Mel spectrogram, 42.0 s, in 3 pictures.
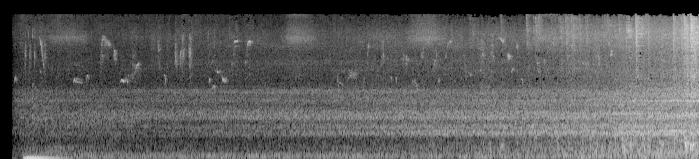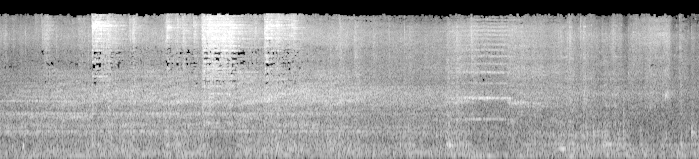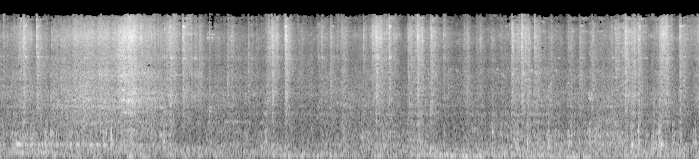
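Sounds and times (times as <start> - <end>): electric locomotives passing: 0.8 - 41.9
wagons rumbling on rails: 6.4 - 41.9
high wheel squeals: 15.8 - 16.4, 17.9 - 20.0, 23.0 - 25.0.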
